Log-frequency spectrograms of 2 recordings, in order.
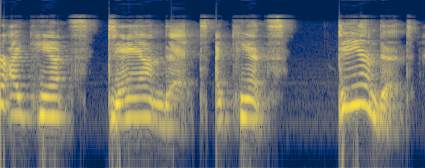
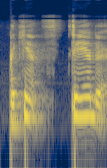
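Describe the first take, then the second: First: Each word drawn out slowly; slow way down and lean on every word of I can't stand it; slow emphatic. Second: Said in the usual way. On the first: Acted. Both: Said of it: "that energy that females have".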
